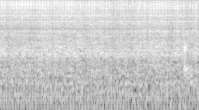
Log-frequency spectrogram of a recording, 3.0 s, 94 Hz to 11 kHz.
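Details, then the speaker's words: 2007 Royal Enfield Bullet 500 iron barrel under way on farm roads, manually adjusted valves set so the pushrod turns by hand with no up-and-down play: even single-cylinder beat with light sewing-machine tick, happy healthy valves. "And I'm not sure how much you can hear, but these are very happy valves. It's got a very sewing machine-esque sound to it."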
